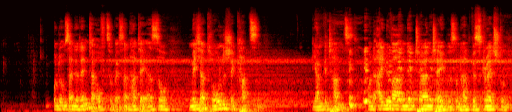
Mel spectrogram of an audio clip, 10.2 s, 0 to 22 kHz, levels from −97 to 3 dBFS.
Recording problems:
off-mic speech; far
echo of what is said; noticeable; throughout; 250 ms later, 15 dB below the speech
room echo; very slight; dies away in 0.3 s

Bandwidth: 19 kHz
